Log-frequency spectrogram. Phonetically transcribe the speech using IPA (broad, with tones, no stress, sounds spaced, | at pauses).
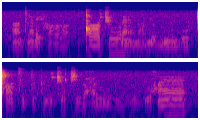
ã˦˨ d͡z ɛ̃˦ ɾ e˨ h ʌː˨ | ǃ ʌː˦ t͡ʃ uː˦ ɾ ɛ̃ː˨ ɳ ã˨˦ n ɯ˦˨ m ĩː˦ m uː˦ ǁ a˦ t͡s u˧ t̪ ɯ˨ t ɯː˧ t͡ʃ o˦ t͡ʃ ɯː˧ ʕ ɯː˦ w ɯː˨˦ | u˨ χ ɛ̃ː˦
